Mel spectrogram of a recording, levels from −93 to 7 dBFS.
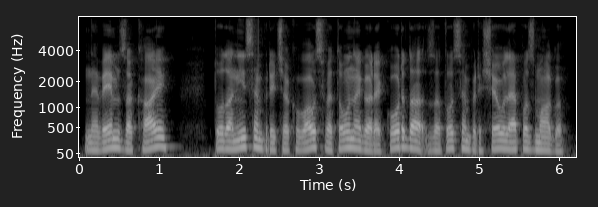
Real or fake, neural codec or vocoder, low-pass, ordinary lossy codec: real; none; none; none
